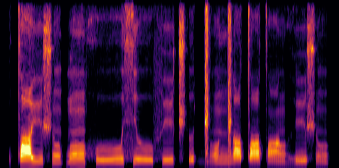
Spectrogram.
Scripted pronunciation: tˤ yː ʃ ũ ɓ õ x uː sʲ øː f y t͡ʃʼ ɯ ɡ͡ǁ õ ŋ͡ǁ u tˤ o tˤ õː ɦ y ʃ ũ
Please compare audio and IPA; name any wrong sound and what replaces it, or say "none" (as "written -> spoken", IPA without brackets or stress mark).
øː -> uː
